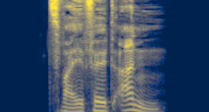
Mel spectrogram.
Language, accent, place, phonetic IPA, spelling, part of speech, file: German, Germany, Berlin, [ˌt͡svaɪ̯fl̩t ˈan], zweifelt an, verb, De-zweifelt an.ogg
- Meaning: inflection of anzweifeln: 1. third-person singular present 2. second-person plural present 3. plural imperative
